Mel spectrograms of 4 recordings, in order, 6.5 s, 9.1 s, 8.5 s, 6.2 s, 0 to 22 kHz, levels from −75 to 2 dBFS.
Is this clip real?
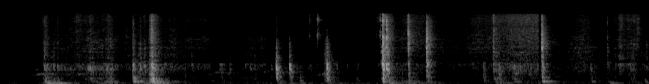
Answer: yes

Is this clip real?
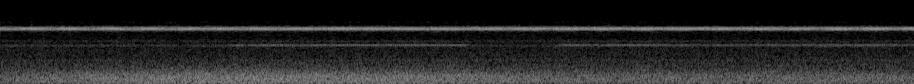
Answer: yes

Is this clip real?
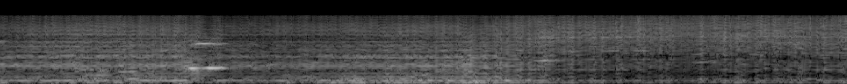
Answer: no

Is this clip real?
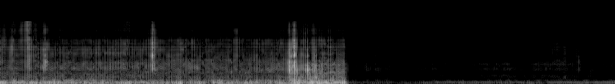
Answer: no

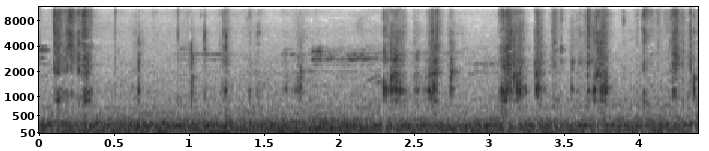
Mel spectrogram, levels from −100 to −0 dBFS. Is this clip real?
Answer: yes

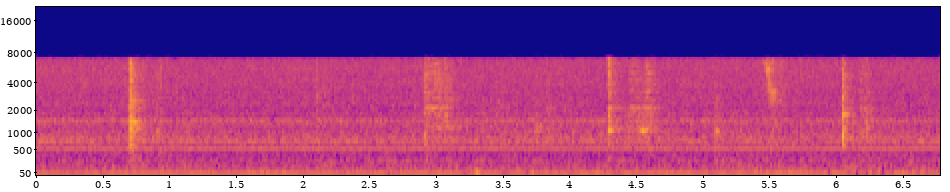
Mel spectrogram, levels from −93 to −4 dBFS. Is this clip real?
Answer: yes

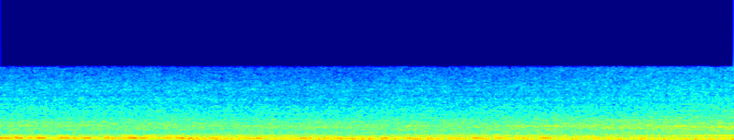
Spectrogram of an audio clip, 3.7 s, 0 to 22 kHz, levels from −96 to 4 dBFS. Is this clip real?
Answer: yes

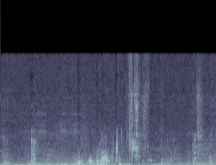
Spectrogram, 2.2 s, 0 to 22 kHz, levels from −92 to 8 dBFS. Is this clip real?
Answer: yes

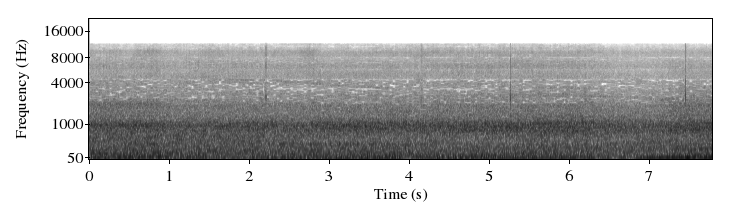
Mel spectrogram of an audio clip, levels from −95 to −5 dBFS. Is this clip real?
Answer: yes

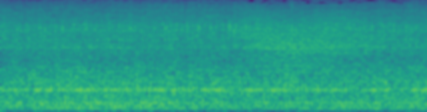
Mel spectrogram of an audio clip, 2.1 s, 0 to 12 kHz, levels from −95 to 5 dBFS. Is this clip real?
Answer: yes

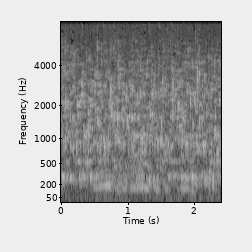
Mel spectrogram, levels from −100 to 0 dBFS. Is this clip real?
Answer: yes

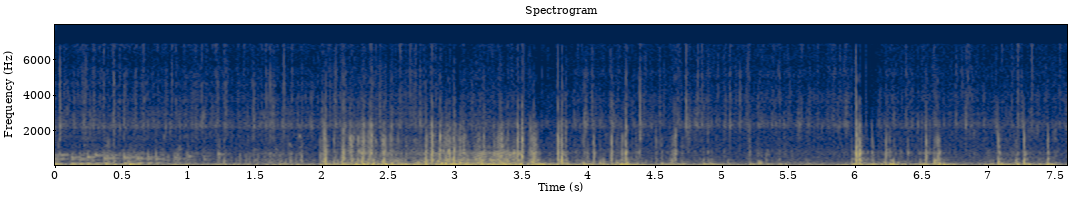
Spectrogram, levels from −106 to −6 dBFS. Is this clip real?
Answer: yes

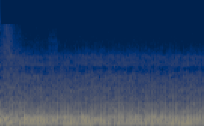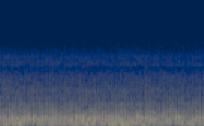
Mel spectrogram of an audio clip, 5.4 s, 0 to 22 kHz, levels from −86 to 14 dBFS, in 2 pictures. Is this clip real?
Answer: no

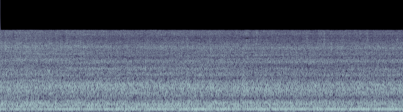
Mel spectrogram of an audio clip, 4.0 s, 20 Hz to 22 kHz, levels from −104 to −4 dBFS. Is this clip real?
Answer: yes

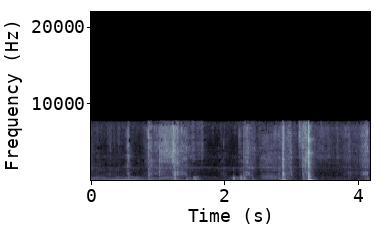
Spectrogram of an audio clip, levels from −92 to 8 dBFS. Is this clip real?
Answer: yes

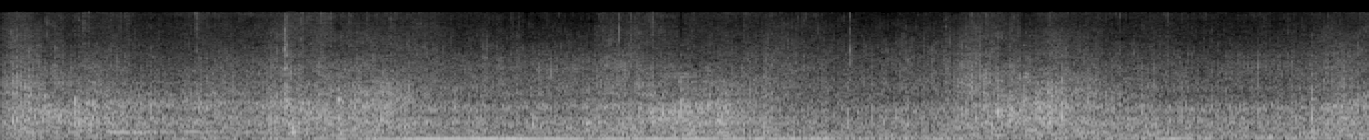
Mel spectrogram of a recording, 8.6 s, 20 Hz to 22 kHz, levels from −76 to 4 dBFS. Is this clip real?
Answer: yes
